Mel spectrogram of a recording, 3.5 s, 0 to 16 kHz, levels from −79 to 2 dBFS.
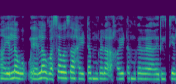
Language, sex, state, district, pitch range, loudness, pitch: Kannada, female, Karnataka, Bellary, 230-250 Hz, -16 LUFS, 235 Hz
